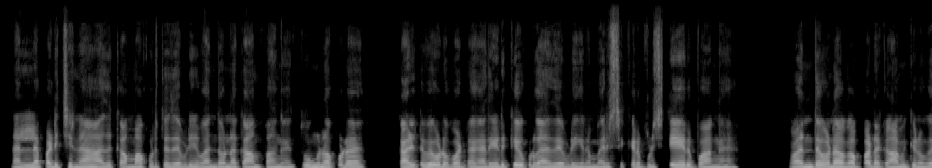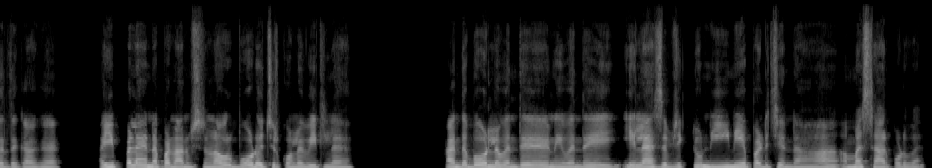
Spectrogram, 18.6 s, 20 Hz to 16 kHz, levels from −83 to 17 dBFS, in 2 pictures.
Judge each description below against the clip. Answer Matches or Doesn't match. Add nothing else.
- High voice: Matches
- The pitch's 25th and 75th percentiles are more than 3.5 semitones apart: Doesn't match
